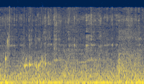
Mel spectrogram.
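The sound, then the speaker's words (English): Rose water pours steadily into a bowl of sugar, water and saffron mixture for a few seconds, a soft continuous trickle with faint splashes over a constant low background hum. No one speaks. “And rose water.”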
